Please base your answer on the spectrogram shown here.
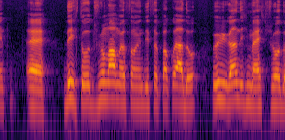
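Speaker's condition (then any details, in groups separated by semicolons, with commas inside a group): Cerebral palsy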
